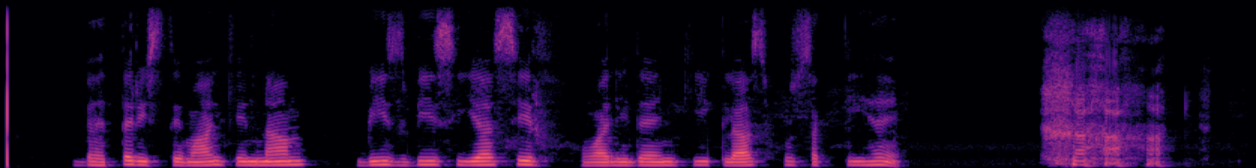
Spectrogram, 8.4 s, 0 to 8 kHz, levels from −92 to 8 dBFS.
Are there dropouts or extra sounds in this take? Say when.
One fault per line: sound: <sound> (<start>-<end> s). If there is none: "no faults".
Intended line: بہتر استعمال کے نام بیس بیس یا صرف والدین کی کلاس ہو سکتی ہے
sound: laugh (6.9-8.1 s)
